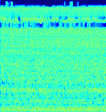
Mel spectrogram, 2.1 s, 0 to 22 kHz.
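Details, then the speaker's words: 1977 Winnebago, abandoned 20 years, V8 idling on 7 cylinders; infrared thermometer on exhaust manifolds finds one cold cylinder; steady idle with faint uneven beat, one cylinder not pulling; dead cylinder misfiring at idle. "so we do have a colder cylinder over there let's start checking this side"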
